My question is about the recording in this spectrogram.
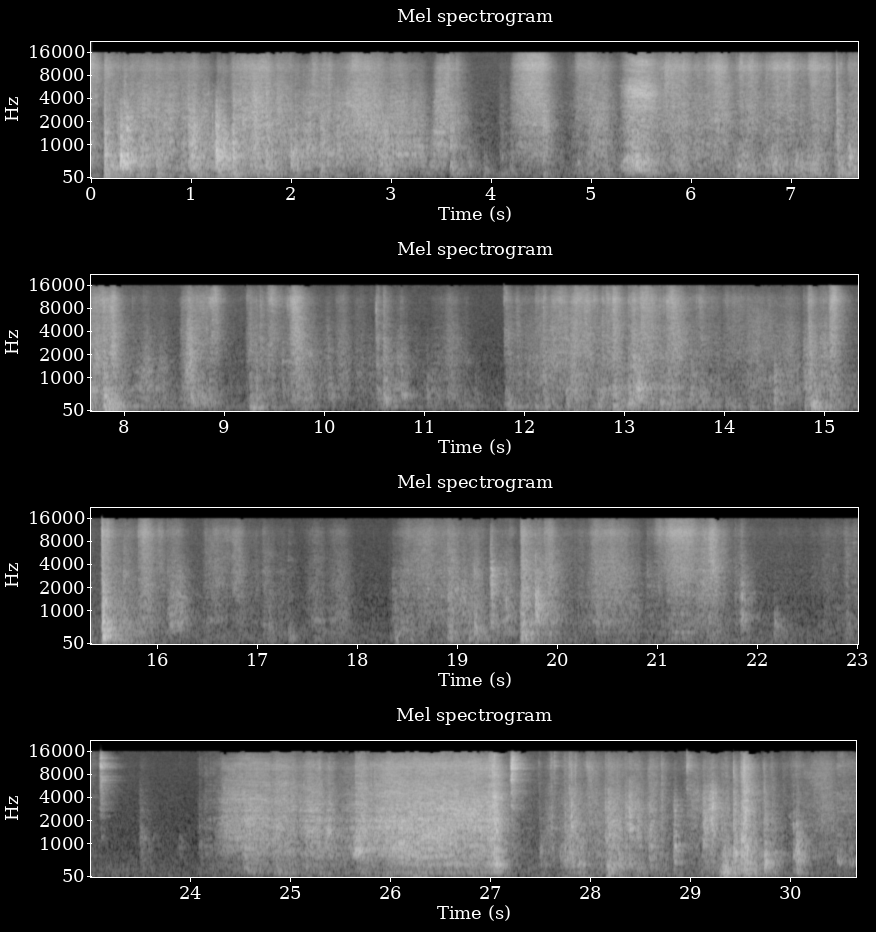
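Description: Roll of wallpaper rustling and crackling as it is unrolled, handled and rolled up on a wooden pasting table, in uneven bursts with short pauses and the odd tap of the roll on the bench.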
